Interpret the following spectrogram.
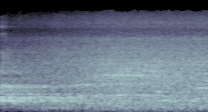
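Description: Audience applause, a steady, even clapping of many hands that carries on until the speech resumes.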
